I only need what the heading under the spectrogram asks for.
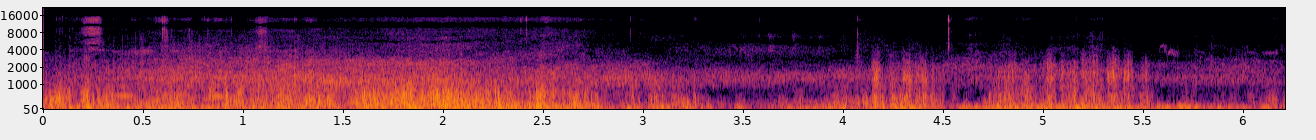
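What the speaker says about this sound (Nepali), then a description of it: "हावा पनि चलिरहेछ" Wind blows steadily outdoors in green summer countryside, a loud continuous rushing buffeting the microphone with gusts that swell and ease.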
